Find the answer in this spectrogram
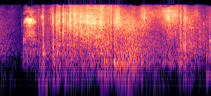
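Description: Cardboard shipping box being cut along its edge with a multi-tool blade and torn open. A loud crackling rip of cardboard begins shortly after the start and lasts about a second and a half.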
